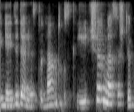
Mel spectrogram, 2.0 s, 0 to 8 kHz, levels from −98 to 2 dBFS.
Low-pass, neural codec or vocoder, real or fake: 7.2 kHz; codec, 16 kHz, 8 kbps, FreqCodec, smaller model; fake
